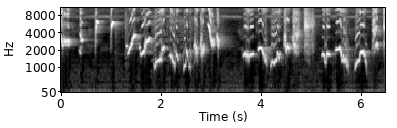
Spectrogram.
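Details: Murai batu (white-rumped shama) in a calm, gentle song used to stir other shamas into lively, agitated singing; varied loud whistled phrases with sharp upslurs and downslurs, delivered in quick bursts separated by short pauses, over a faint low hum.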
